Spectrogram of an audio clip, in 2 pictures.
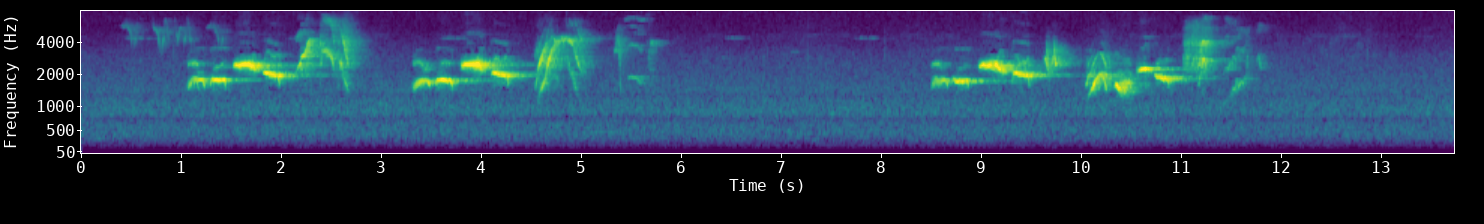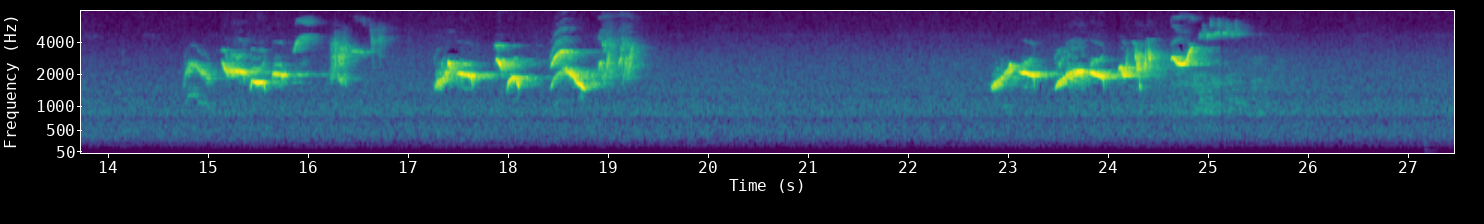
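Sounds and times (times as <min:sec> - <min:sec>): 
common blackbird singing: 0:00.4 - 0:05.8, 0:07.8 - 0:11.9, 0:14.8 - 0:19.4, 0:22.8 - 0:25.6.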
